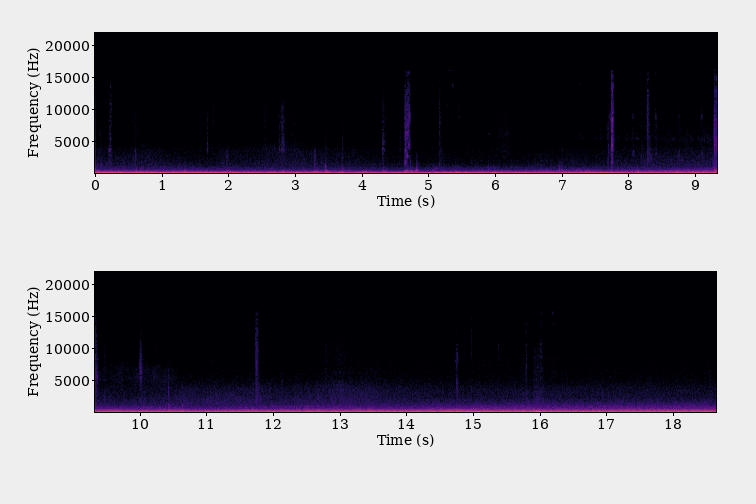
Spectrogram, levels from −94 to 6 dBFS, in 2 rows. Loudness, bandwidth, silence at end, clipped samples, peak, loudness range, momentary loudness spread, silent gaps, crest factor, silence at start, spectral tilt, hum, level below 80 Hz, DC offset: -41 LUFS; 4.7 kHz; 0 s; under 0.1%; -24 dBFS; 5 LU; 8 LU; none; 14 dB; 0 s; -9.5 dB/octave; none; -40 dBFS; under 0.1%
